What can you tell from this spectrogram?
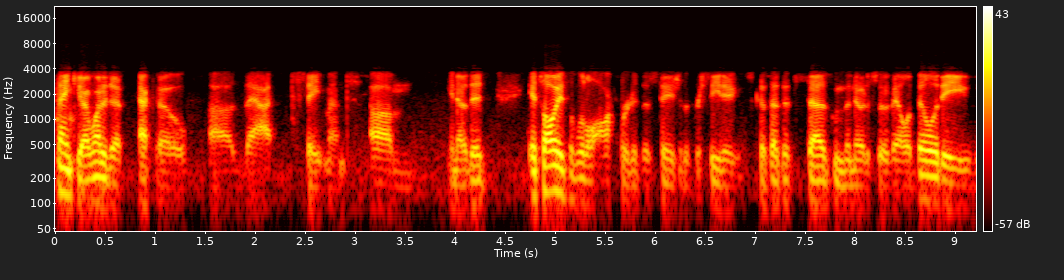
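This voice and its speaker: A man speaking as vice chair in a formal commission meeting, measured and deliberate, over tinny band-limited audio. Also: extremely low pitch, slightly rough, no room sound.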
